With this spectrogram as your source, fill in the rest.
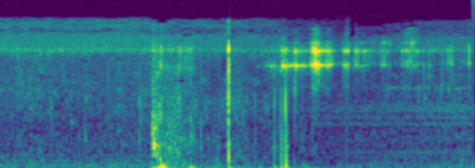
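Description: Something knocks against a plastic kayak hull a few times.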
